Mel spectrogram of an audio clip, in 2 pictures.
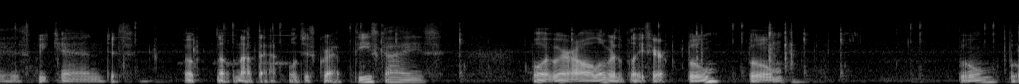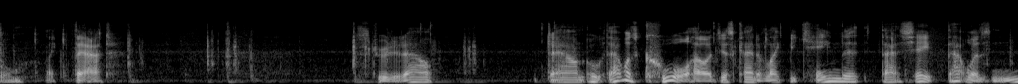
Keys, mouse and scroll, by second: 1.2 alt+click, 2.8 shift+click, 3.5 shift+double click, 4.1 middle click, 5.4 middle click, 6.5 click, 7.3 shift+click, 8.1 shift+middle click, 9.1 shift+click, 9.9 shift+double click, 10.5 middle click, 11.5 KP_3, 12.3 KP_1, 13.7 e, 14.4 click, 14.9 r, 15.7 click, 15.9 g, 17.1 click, 18.2 middle click, 19.9 KP_3.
